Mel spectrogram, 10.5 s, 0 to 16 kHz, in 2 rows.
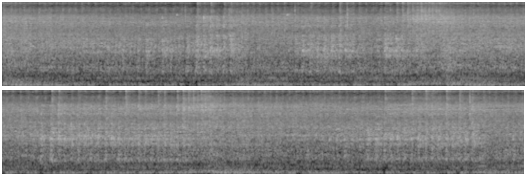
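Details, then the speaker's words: Honda Vario 125 FI scooter won't rev: whether throttle is opened suddenly or slowly, engine bogs at a flat, unchanging drone and never climbs, sputtering (brebet) from a clogged fuel injector starving fuel. "Kali ini di hadapan saya ada Vario, yang mana Vario ini seperti yang kita lihat tadi teman-teman, bahwa motor ini tidak bisa digas. Jika digas spontan ataupun perlahan, motor ini gasnya tidak mau naik"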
